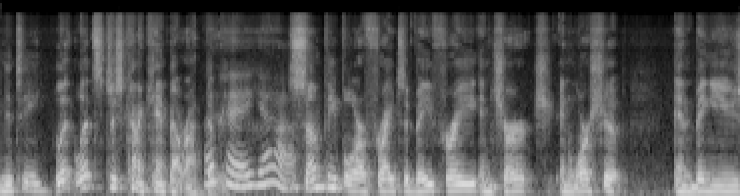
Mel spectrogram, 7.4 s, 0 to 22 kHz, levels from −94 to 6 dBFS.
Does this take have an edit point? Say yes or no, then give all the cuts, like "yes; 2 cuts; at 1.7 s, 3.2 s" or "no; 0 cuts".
no; 0 cuts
